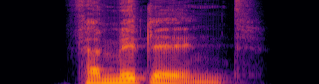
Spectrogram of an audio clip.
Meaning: present participle of vermitteln
- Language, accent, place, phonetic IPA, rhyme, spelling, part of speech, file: German, Germany, Berlin, [fɛɐ̯ˈmɪtl̩nt], -ɪtl̩nt, vermittelnd, verb, De-vermittelnd.ogg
